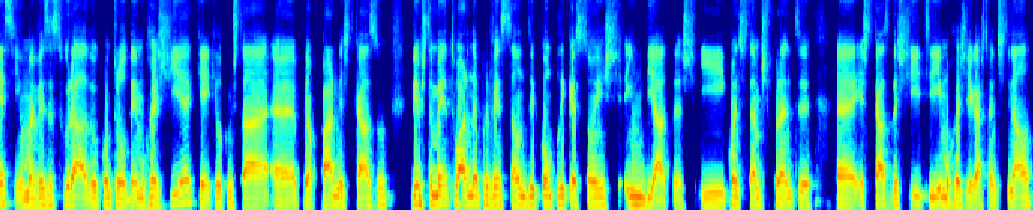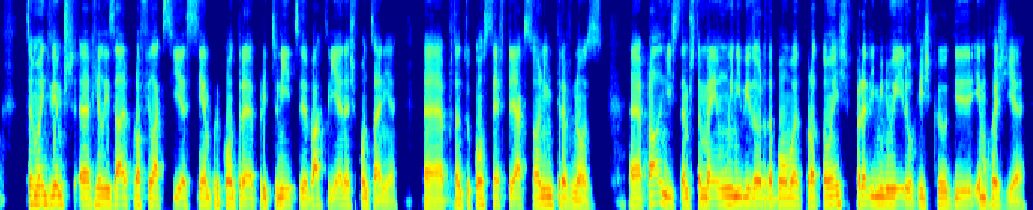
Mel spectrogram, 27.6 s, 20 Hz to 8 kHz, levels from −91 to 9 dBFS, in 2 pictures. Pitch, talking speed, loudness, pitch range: 110 Hz, 160 wpm, -21 LUFS, 105-115 Hz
